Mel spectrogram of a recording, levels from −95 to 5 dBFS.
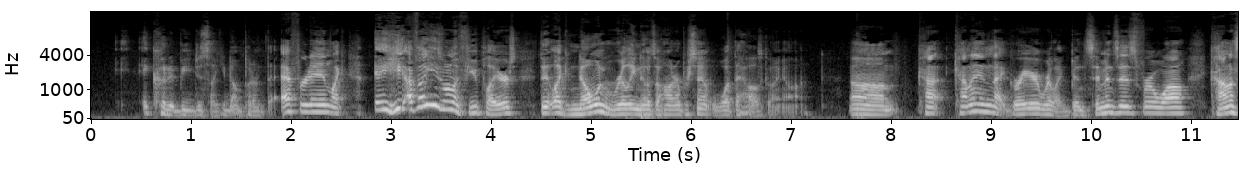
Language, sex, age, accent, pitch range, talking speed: English, male, 20-39, American, 130-170 Hz, 290 wpm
